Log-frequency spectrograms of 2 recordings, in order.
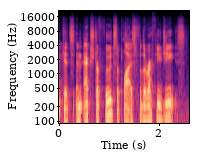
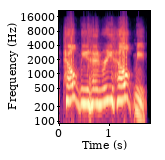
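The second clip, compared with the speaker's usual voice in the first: much higher, whiny begging, slowed down; mock damsel plea; 11 semitones higher, 4 dB louder than usual. Gamer mocking Johanka begging Henry for help, whiny falsetto. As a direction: whine it like a helpless damsel. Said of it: "going on about".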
